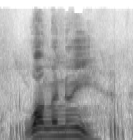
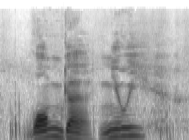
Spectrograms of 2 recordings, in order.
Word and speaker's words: Whanganui: can't pronounce the mg just think of the word sing or singing pronouncing the word singing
